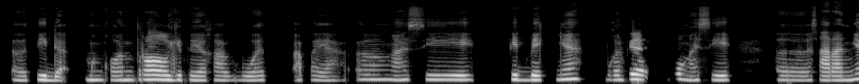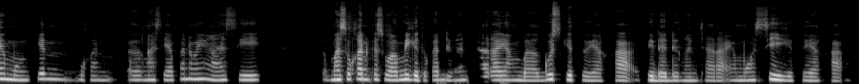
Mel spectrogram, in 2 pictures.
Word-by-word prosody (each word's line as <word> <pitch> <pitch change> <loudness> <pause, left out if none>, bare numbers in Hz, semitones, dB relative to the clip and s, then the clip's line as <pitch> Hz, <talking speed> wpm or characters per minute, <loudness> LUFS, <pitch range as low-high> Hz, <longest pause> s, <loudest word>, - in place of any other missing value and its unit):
eee, 195 -1 -2
tidak 190 -3 +4 0.2
mengkontrol 205 +2 +5
gitu 210 0 -1
ya, 195 -1 +2
Kak, 195 -2 -4
buat, 195 +1 -3 0.3
apa 200 +1 -9
ya, 185 0 -6 0.2
eee, 225 0 -2
ngasih 215 +1 -1 0.7
feedback-nya 220 +3 +4 0.2
bukan 215 0 -1
feedba 235 -3 +8 0.2
aku 245 - 0
ngasih, 205 0 0 0.6
eee, 195 -1 -4
sarannya, 195 +4 +3
mungkin 225 0 -1
bukan, 205 0 -12
eee, 205 0 -7
ngasih, 210 0 -5
apa 250 - -15
namanya, 250 0 0
ngasih 210 0 -3 0.7
masukan 235 +3 +3
ke - - 0
suami 210 0 +2
gitu 195 -2 +2
kan 205 - -3
dengan 195 +1 -6
cara 185 +2 -5
yang 200 0 -3
bagus 185 +6 0
gitu 210 -2 -2
ya, 180 -1 -5
Kak, 185 0 -5
tidak 180 -2 +2
dengan 175 -1 -5
cara 175 -1 -9
emosi 190 +3 -3 0.2
gitu 185 +1 -36
ya, 175 - -7
Kak. 170 0 -11
205 Hz, 155 wpm, -19 LUFS, 195-220 Hz, 0.7 s, feedba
